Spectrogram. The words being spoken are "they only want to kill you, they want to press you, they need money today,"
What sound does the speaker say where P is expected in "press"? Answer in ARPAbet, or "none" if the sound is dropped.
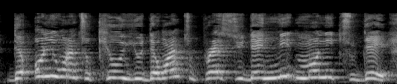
P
